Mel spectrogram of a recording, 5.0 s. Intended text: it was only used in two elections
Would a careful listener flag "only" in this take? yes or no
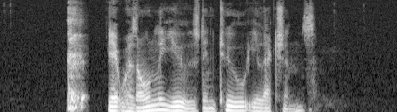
no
